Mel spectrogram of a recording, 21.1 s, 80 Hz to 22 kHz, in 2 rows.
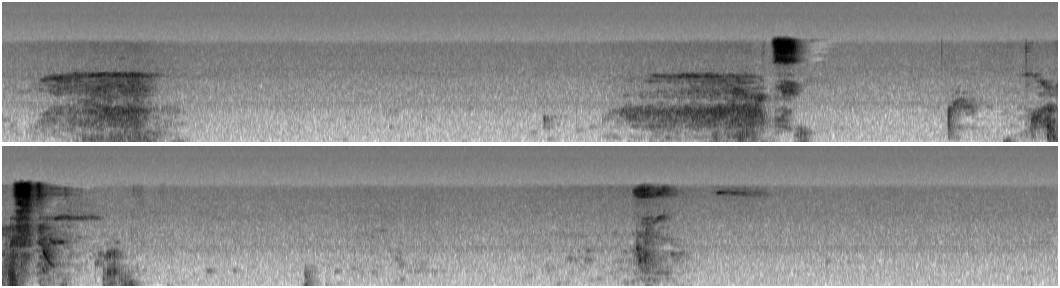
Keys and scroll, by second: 1.7-2.8 typing.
